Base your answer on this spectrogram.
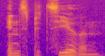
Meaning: to inspect
- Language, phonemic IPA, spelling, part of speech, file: German, /ɪnspiˈt͡siːʁən/, inspizieren, verb, De-inspizieren.ogg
